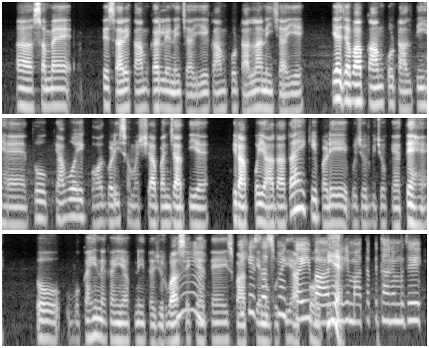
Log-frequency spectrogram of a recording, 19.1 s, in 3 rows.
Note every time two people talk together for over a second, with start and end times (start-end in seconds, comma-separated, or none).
16.3-17.9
